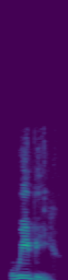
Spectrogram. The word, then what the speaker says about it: WiBee: So, this you know, this WiBee, that's how you say it, WiBee, right? WeeBee. Yeah, we say it. WeeBee. WeeBee. Yep, WeeBee. So, the WeeBee, which is spelled w i b e e, the WeeBee app gets around this.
